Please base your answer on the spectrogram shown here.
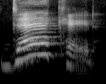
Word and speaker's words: decade: And now we're going to make a short unclear low syllable. Cade cade. Cade. Let's put them together. Decade.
